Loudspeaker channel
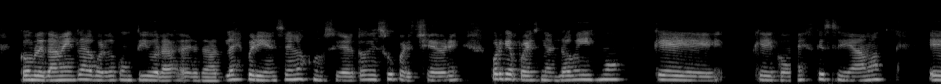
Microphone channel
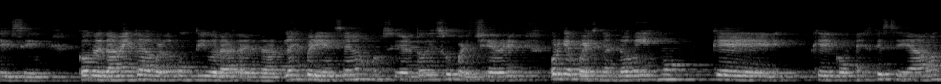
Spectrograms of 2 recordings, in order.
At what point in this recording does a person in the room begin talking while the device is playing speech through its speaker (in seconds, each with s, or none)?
none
